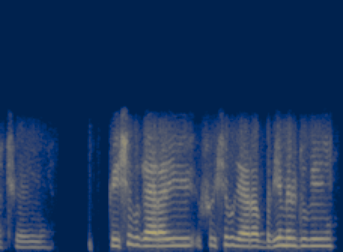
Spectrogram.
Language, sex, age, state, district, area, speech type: Punjabi, male, 30-45, Punjab, Barnala, rural, conversation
